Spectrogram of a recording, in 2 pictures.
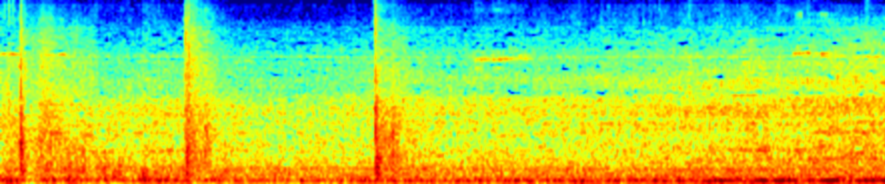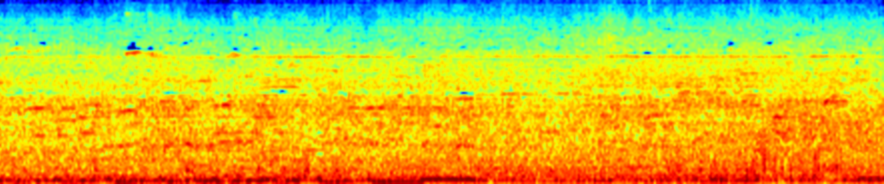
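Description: Tractor engines chug as tractors drive past.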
